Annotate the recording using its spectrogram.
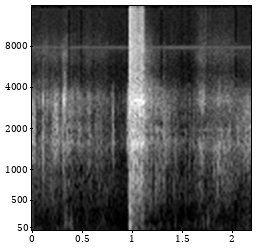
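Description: A shotgun fires a single loud blast close by.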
